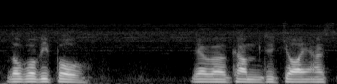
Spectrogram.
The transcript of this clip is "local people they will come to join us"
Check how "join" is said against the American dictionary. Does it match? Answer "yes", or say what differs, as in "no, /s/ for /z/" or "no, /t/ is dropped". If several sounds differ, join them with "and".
no, /n/ is dropped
